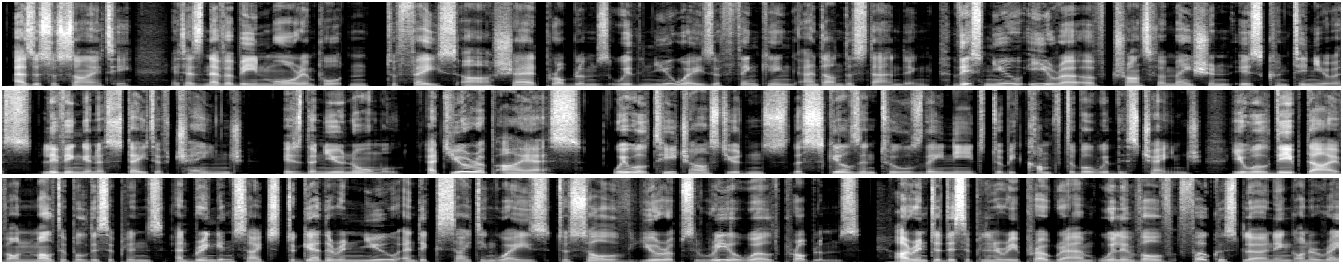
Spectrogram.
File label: corporate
